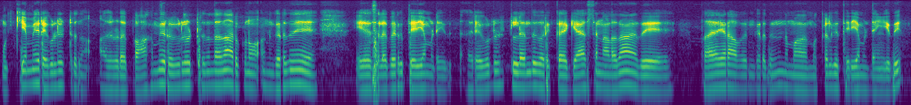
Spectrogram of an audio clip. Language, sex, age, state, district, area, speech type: Tamil, male, 30-45, Tamil Nadu, Mayiladuthurai, urban, spontaneous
